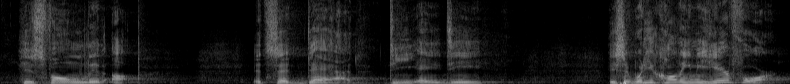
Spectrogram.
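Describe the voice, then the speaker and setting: Audible room echo surrounds the recording. A man with a fairly high pitch speaks with lively intonation. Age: 70s. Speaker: motivational speaker. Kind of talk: speech to a live audience. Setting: stage with audience.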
